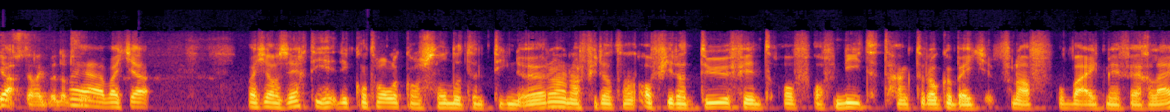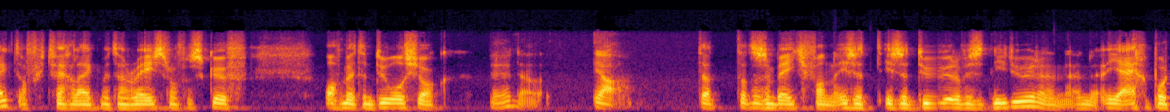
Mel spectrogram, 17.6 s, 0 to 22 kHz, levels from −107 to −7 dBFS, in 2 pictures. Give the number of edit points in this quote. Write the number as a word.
one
